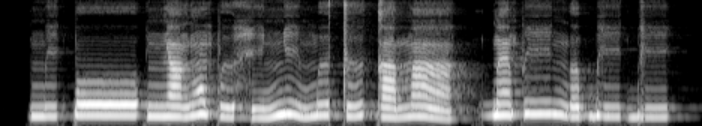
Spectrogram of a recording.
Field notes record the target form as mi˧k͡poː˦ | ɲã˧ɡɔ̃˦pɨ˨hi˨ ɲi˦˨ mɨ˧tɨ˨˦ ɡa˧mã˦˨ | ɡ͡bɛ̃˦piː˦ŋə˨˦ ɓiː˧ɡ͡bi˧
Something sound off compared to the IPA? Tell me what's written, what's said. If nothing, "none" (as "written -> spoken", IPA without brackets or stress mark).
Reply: none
